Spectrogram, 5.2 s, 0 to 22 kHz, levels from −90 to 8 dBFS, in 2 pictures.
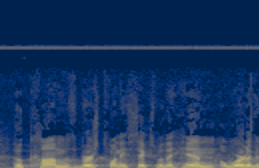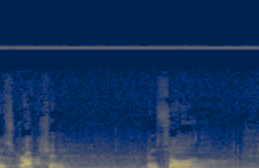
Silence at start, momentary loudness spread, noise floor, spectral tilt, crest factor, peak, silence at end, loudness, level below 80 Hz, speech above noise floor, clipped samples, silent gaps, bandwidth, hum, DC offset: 0.15 s; 16 LU; -47 dBFS; -8 dB/octave; 18 dB; -4 dBFS; 0.45 s; -22 LUFS; -52 dBFS; 26 dB; under 0.1%; none; 16.5 kHz; none; under 0.1%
